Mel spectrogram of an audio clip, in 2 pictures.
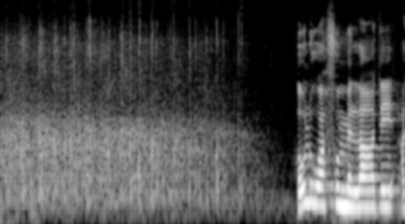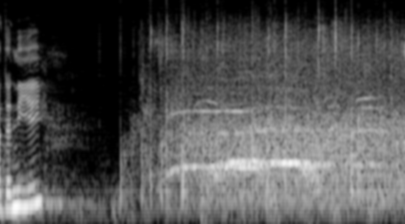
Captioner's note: applause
